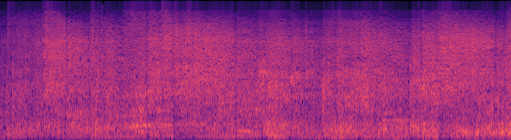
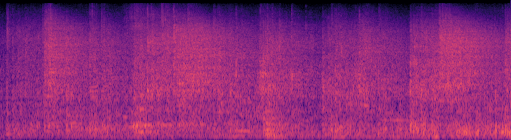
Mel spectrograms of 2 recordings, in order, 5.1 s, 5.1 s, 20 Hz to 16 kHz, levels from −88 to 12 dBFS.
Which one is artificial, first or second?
first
